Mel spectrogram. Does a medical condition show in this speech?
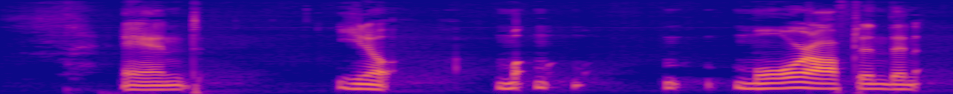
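Yes: stutter; stutter about 45 years, mother also stuttered, accepted stutter at age 40; still stutters, unpredictable blocks, carries National Stuttering Association stutter card; sometimes nothing comes out, cannot say own name at times, uses British accent, diaphragmatic breathing; here prolonged sounds, blocks.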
